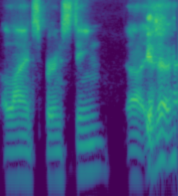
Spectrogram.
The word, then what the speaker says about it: AllianceBernstein: And you're working at a place called Alliance Bernstein.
